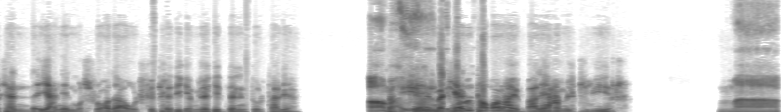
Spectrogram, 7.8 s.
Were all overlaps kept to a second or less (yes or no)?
no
